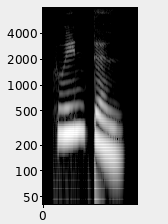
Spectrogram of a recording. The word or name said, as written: ಕ್ವಿಂಟಾಲು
